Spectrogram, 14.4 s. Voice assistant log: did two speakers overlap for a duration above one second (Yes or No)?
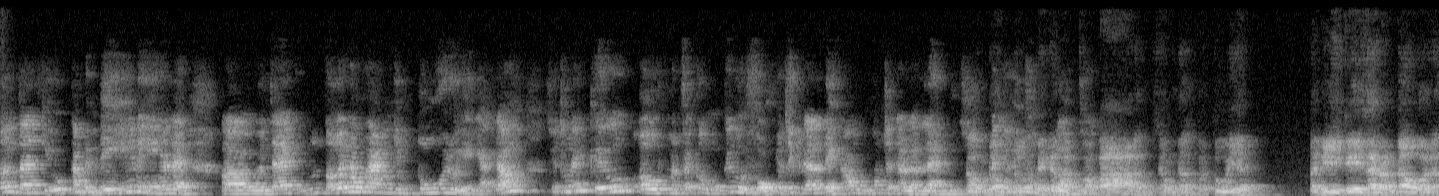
Yes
